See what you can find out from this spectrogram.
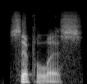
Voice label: "syphilis", American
